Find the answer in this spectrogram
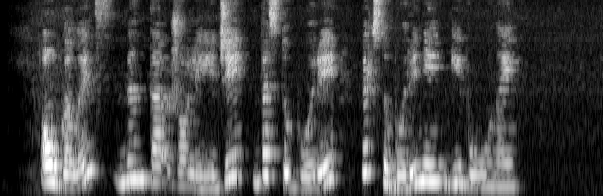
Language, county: Lithuanian, Kaunas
